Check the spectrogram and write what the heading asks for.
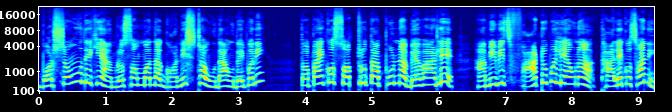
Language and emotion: Nepali, angry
